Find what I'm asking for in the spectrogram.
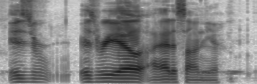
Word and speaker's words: Israel Adesanya: Israel Adesanya.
